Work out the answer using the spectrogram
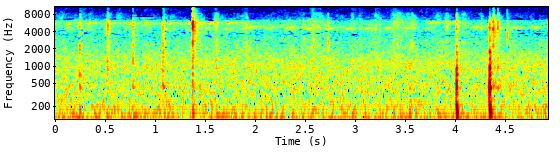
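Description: A woodpecker pecks at wood in sharp, irregular taps, several in the first two seconds, then two louder strikes near the end, over a steady high background hiss.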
